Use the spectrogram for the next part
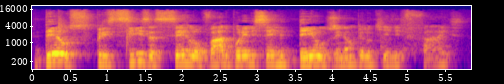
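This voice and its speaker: A man's voice: on the high side, steady tone, slow pace. A man preaching a sermon, earnest and full of questions to his listeners. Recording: echoey room.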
